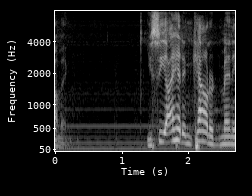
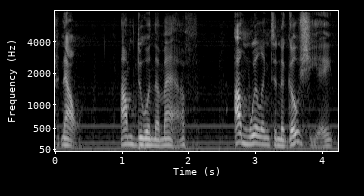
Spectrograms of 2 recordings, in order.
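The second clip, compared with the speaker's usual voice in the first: ordinary delivery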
